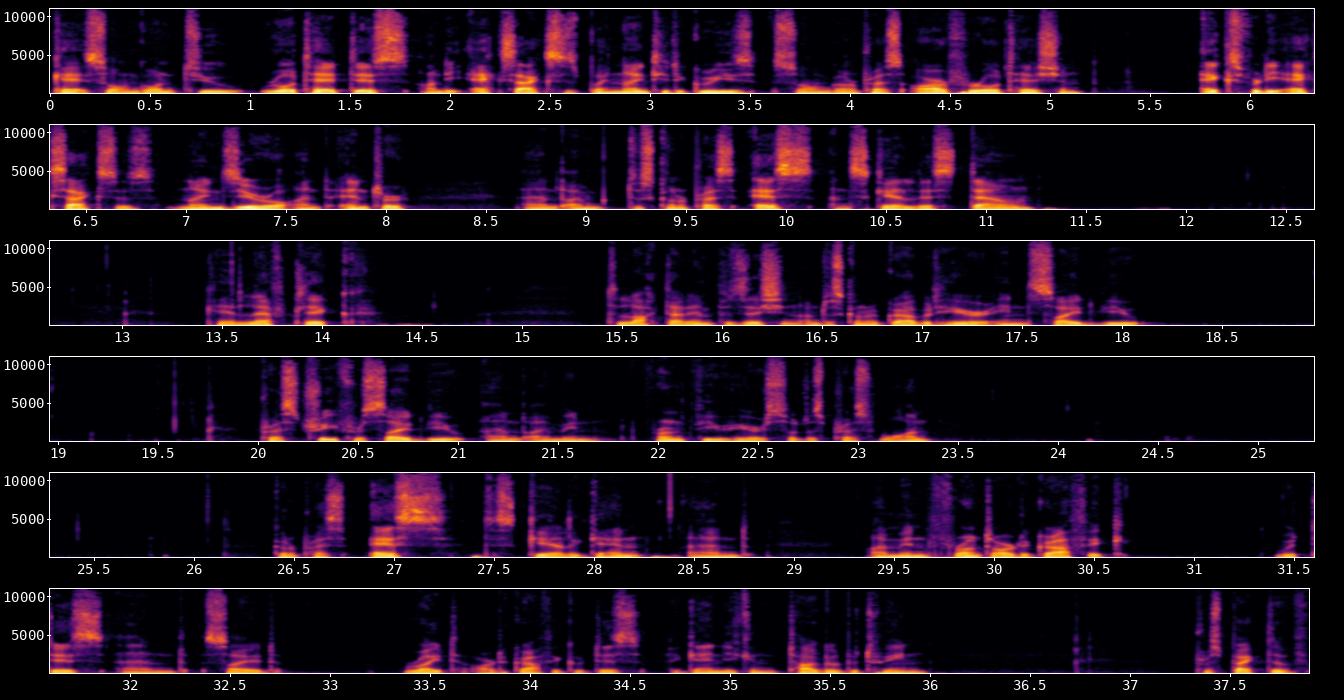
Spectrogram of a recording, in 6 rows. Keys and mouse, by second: 7.2 r, 12.1 s, 18.2-21.9 drag, 23.3 KP_3, 25.5 KP_1, 30.1 s.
